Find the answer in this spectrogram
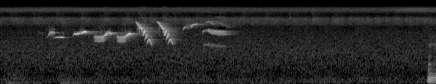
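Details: Wild brown coleiro, a Double-collared Seedeater, intruding on another's territory and singing a more whistled song toward a caged decoy bird: one quick phrase of high slurred whistles and sharp downswept notes, then quiet with faint hiss.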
